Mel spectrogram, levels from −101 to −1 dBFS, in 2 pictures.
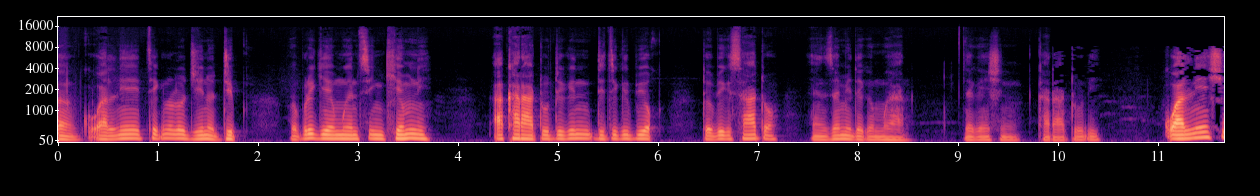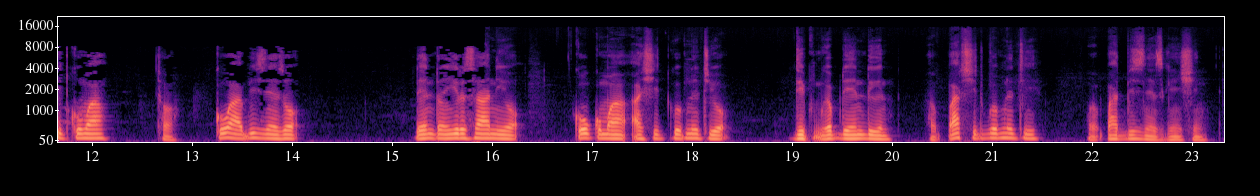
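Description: Speech whose top end suddenly collapses at 9.92 s. For six seconds, until 15.92 s, nothing above 8.2 kHz remains, the sound turns dull, and codec artefacts rise. Full clarity then snaps back, with no gap at either switch. This is an adaptive stream at a lower bitrate: the player dropped to a leaner encoding while the connection slowed. The sound fits a shift from roughly 128 kbit/s MP3 down to about 34 kbit/s.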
